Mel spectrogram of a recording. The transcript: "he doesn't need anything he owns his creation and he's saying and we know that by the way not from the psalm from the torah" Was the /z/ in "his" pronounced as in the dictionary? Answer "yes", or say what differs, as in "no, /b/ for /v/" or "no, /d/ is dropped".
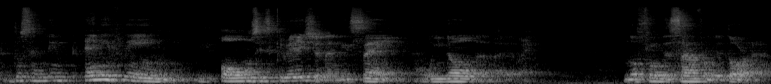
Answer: no, /s/ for /z/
